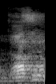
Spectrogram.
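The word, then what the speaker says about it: قاف: হবে তো আবার বলেন কফ কফ কি হলো কফ কফের উচ্চারণটা একটু কি হবেন কাফের মত না হয় একটু মোটা করে কফ কফ সিন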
